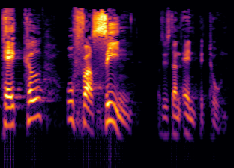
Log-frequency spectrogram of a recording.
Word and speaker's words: tekel: Mene, mene, tekel, die erste Silbe betont.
